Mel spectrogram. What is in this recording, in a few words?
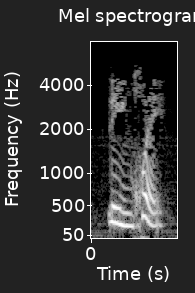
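"领会", Mandarin Chinese; hsk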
